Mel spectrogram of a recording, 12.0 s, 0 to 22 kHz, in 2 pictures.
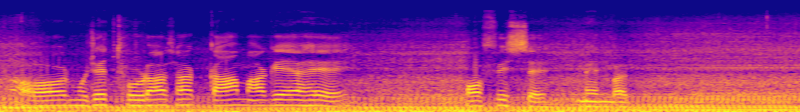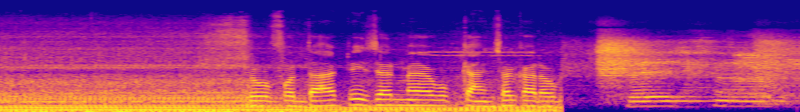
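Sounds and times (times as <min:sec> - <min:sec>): motorcycle engine running: 0:00.0 - 0:10.2
road noise rush: 0:00.0 - 0:12.0.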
